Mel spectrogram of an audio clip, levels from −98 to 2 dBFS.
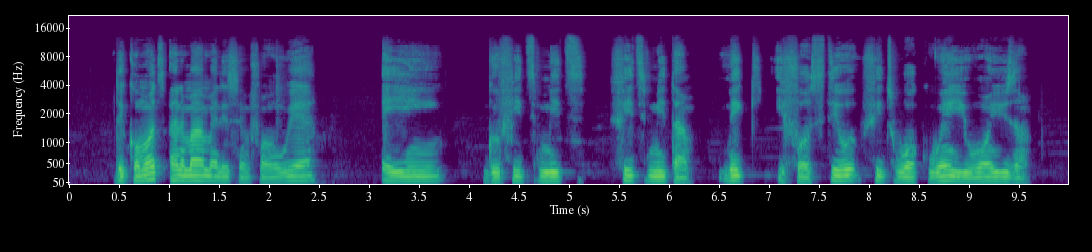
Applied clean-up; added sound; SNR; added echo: none; none; none; none.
